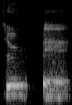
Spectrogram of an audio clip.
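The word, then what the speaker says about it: Toobeah: If that's how you say it, to bear.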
